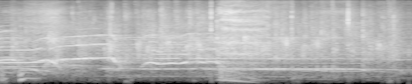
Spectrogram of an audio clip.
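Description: An audience claps steadily for a few seconds, applauding a person who pulled a lever, with whoops and whistles rising above the applause before it settles into a continuous, fairly loud patter.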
